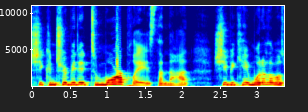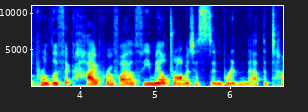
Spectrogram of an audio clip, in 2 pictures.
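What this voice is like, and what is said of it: Usual voice. Nothing is said of it.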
